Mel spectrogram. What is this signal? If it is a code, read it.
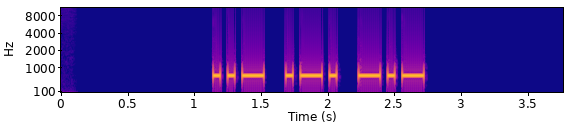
Morse code, heard as a keyed tone, about 21 wpm, 700 Hz. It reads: URK
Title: USA Call Sign Postfixes - 3 Letters 22wpm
